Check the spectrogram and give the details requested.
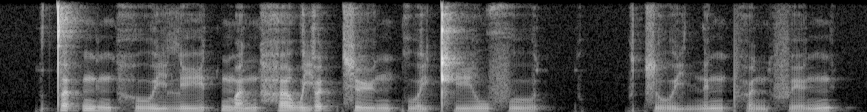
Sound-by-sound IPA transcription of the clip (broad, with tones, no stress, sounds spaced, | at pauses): t̪ ɐ˥ t̚ ŋ ɪ˨ ŋ h uː˨˩ j l iː˨˥ t̚ m ɐ˨˥ n h ɐ˧ w j ɵ˥ t̚ s yː˨ ŋ kʷ ɐ˨ j kʰ iː˧ w f uː˨ t̚ | t͡s uː˨˩ j n̪ ɪ˧ ŋ pʰ ɵ˨˩ n f ɪ˨˥ ŋ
